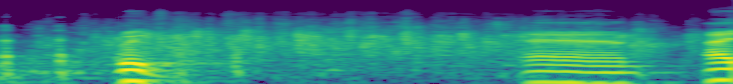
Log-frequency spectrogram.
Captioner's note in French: applaudissements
